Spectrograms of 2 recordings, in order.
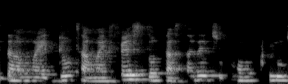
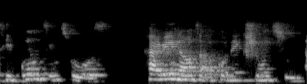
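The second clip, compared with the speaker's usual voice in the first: ordinary delivery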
